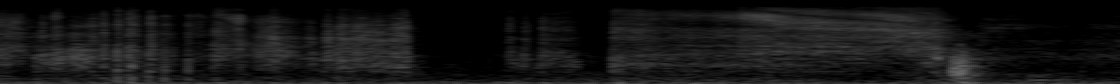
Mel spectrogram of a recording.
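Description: Fingertips with short nails trace and rub over the handwritten, uncoated paper pages of an open notebook with a pink hardcover, with some page turning. The sound is a soft, dry, bright brushing and scratching that briefly quiets midway. A short papery swish near the end marks a page being turned.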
